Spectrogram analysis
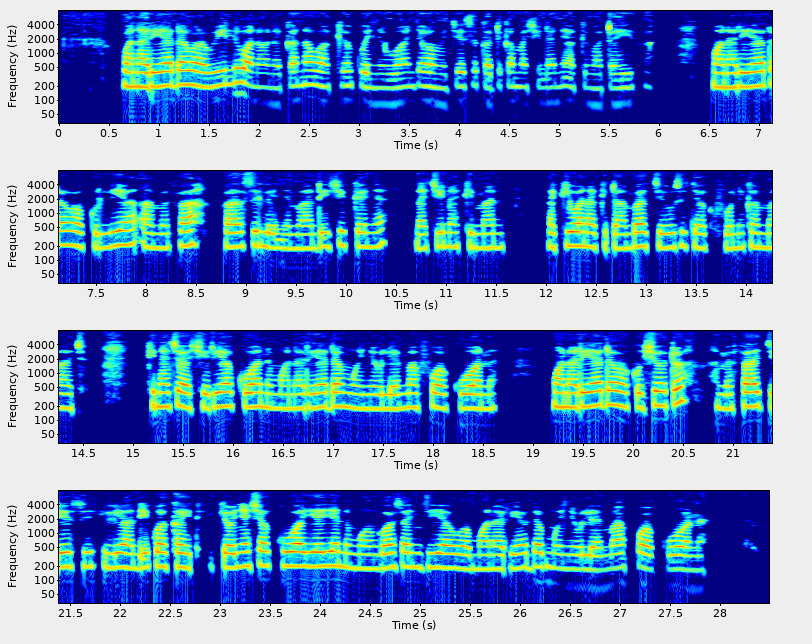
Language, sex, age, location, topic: Swahili, female, 25-35, Nakuru, education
